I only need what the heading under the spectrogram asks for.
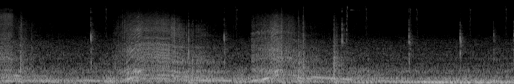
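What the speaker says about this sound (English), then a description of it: "But now let's hear what an exhaust sounds like on this." Chevy Camaro exhaust revving in the racing game Forza Horizon 6, a steady loud engine drone with two rising rev sweeps over about five seconds.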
